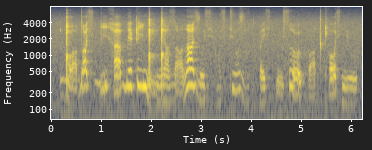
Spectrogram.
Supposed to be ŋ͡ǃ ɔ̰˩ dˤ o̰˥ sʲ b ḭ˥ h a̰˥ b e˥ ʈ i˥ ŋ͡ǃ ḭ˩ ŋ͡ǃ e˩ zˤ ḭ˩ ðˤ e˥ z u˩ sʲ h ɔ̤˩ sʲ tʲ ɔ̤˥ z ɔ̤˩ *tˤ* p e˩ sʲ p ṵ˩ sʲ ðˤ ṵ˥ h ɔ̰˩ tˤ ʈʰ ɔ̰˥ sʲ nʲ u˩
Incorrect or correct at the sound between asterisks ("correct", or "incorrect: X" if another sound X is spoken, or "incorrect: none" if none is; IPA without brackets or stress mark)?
correct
